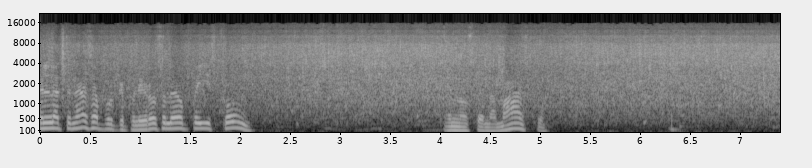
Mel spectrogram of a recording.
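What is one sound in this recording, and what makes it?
A shallow stream rushes and burbles over rocks.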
